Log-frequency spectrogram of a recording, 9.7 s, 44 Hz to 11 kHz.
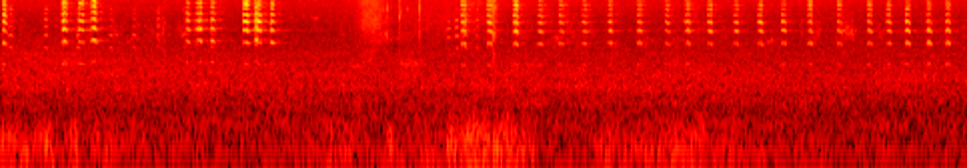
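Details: Rice-paddy grey-headed lapwing, 13 May 2021, uttering clusters of harsh, high, rapidly repeated notes in several bouts, then a longer even series, with a low rumble swelling in the background midway.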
